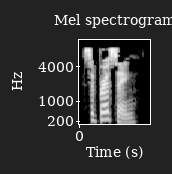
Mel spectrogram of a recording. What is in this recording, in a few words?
"suppressing", en uk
